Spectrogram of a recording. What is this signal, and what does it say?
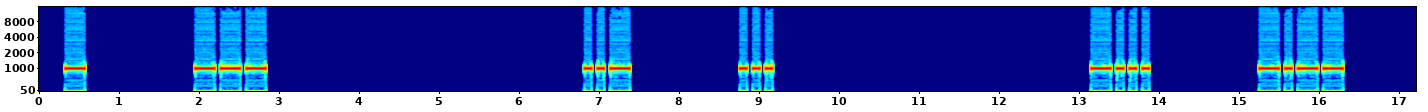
Morse code, heard as a keyed tone, about 15 wpm, spaced as for 5 wpm, 1000 Hz. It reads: TO US BY
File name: qotdfiles / 5wpm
